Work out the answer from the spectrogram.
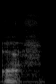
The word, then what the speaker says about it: Trough: But Troff. Not spelled like trough is really spelled.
